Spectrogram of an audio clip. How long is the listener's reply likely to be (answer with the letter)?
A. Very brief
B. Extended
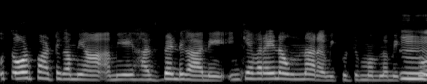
B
